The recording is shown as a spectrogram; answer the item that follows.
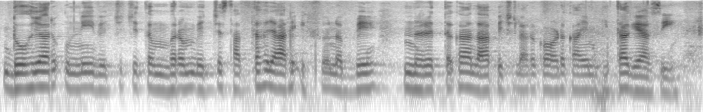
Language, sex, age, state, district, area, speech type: Punjabi, male, 18-30, Punjab, Fatehgarh Sahib, rural, read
